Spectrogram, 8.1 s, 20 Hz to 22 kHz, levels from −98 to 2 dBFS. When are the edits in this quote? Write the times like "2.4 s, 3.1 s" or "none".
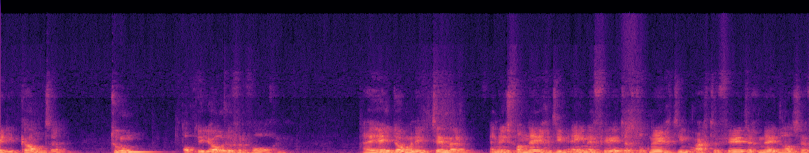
3.6 s, 4.8 s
